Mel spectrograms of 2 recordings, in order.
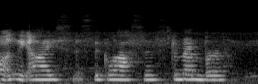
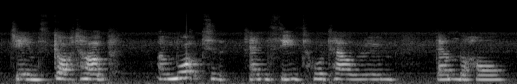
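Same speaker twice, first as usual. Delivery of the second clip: usual speaking voice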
